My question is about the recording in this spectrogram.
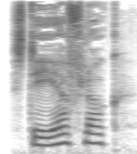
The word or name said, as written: stæreflok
